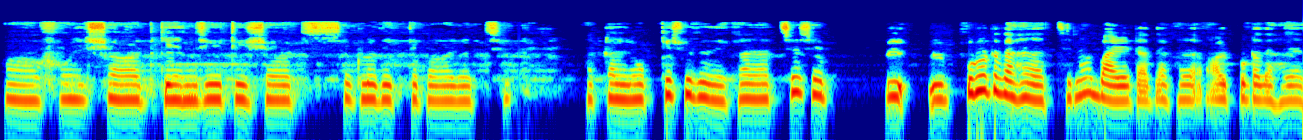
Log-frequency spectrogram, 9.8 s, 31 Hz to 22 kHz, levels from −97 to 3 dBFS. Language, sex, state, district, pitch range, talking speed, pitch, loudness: Bengali, female, West Bengal, Paschim Medinipur, 205-225 Hz, 180 wpm, 210 Hz, -17 LUFS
